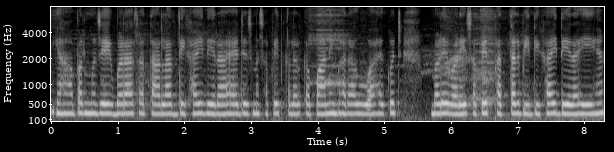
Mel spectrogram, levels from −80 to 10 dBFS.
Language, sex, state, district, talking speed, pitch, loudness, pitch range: Hindi, female, Chhattisgarh, Bastar, 215 wpm, 250 Hz, -15 LUFS, 245-255 Hz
